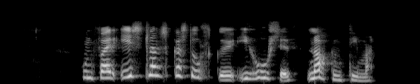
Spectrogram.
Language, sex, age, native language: Icelandic, female, 11, Icelandic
